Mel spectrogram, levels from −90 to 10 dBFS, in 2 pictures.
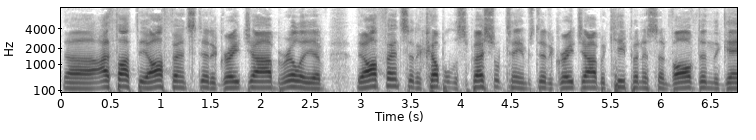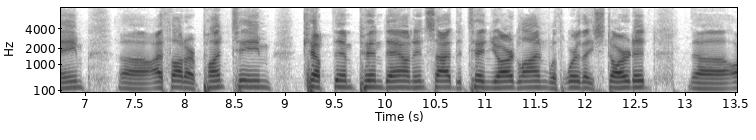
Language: English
